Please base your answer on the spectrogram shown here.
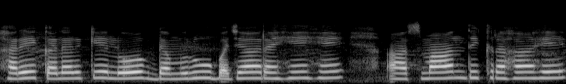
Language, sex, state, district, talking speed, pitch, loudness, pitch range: Hindi, female, Uttarakhand, Tehri Garhwal, 125 wpm, 285 Hz, -19 LUFS, 275-295 Hz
